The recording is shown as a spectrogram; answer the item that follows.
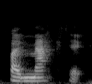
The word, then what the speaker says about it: climactic: Climactic. Or climatic. climatic. Exactly. It's climactic.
